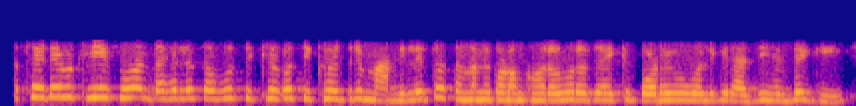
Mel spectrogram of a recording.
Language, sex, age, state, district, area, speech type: Odia, female, 45-60, Odisha, Kandhamal, rural, conversation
